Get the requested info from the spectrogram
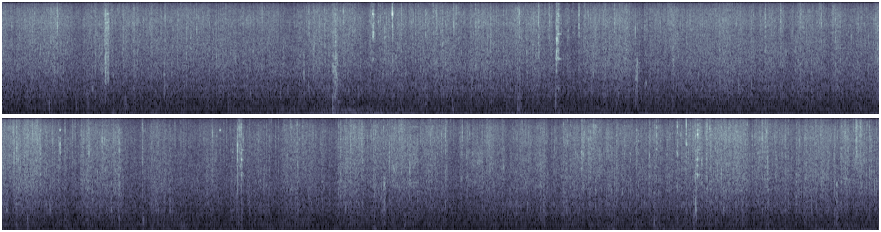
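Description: Steady rain, with occasional light clicks of a small screwdriver and metal parts as the jets are unscrewed from a bank of motorcycle carburettors.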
